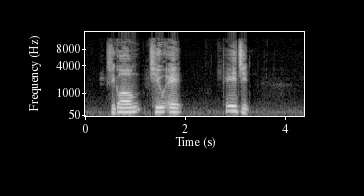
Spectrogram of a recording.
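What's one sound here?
An elderly man speaks calmly and slowly into a microphone.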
